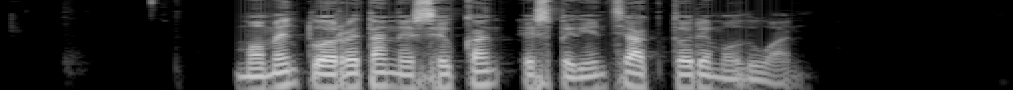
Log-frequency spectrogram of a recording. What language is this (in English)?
Basque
